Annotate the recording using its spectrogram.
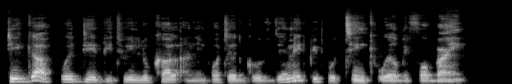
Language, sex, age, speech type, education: Nigerian Pidgin, male, 30-45, spontaneous, tertiary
